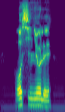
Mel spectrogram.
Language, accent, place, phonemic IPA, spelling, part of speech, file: French, France, Lyon, /ʁɔ.si.ɲɔ.le/, rossignoler, verb, LL-Q150 (fra)-rossignoler.wav
- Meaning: 1. (singing) to sing like a nightingale 2. to pick (a lock)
